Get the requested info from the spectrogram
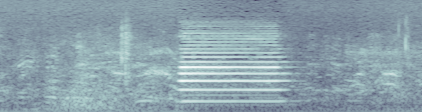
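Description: Football ground siren giving one steady, horn-like blast of about a second, signalling the start of the second quarter, over crowd chatter.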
